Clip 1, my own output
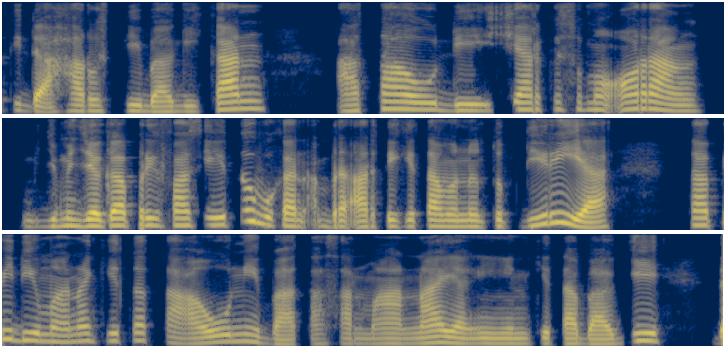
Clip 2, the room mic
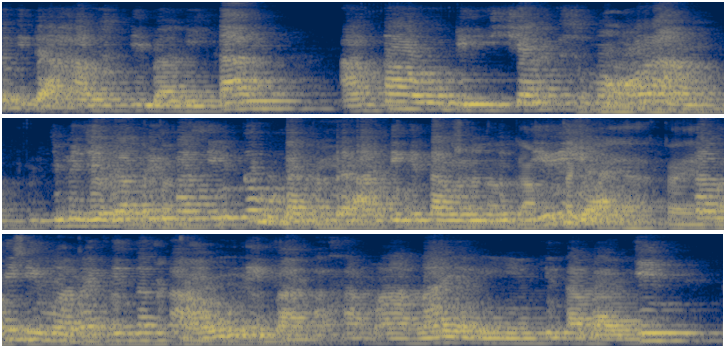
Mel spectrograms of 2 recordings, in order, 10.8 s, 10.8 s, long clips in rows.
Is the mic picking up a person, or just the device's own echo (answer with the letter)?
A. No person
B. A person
B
